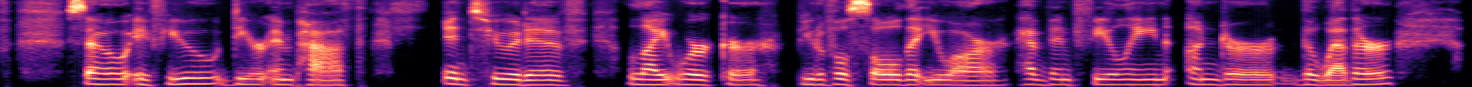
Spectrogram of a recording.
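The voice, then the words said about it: Slightly altered voice from a cold. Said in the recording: “my voice is actually transforming ... the transformation of my voice, or just having a mild cold”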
